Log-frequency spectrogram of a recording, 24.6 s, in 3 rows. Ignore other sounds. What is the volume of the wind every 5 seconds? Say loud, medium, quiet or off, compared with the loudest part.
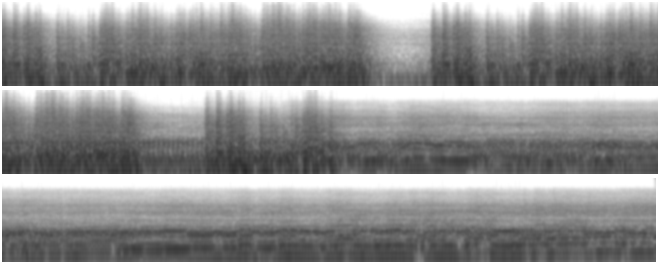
loud, loud, loud, off, off.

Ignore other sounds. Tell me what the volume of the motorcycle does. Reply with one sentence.
The volume of the motorcycle stays about the same.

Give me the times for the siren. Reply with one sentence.
You can't hear the siren here.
